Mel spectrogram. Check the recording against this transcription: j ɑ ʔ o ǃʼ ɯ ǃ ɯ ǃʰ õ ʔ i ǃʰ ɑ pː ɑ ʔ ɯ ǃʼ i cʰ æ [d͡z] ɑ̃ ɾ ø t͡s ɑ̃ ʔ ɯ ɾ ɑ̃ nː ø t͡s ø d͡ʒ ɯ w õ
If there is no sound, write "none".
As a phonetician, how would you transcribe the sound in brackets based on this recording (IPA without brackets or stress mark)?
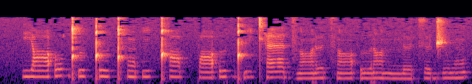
d͡z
